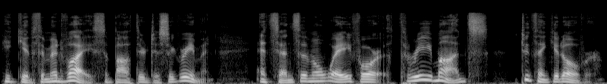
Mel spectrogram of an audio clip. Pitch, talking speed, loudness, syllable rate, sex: 120 Hz, 180 wpm, -20 LUFS, 5.2 syllables/s, male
